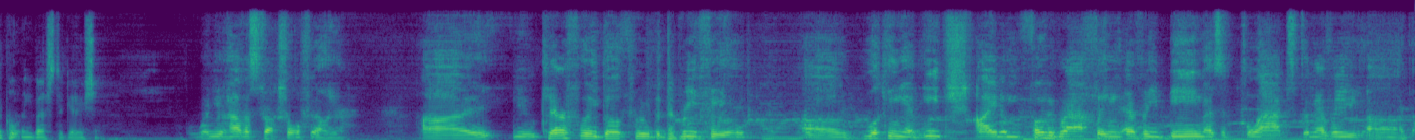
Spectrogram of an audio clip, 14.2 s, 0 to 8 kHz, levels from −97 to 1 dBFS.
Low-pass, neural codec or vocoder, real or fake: 7.2 kHz; codec, 44.1 kHz, 2.6 kbps, SNAC; fake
